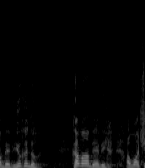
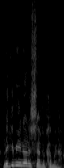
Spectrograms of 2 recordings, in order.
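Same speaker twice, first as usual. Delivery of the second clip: ordinary delivery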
